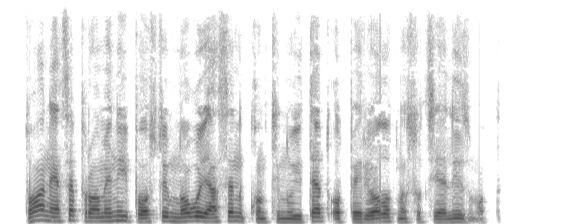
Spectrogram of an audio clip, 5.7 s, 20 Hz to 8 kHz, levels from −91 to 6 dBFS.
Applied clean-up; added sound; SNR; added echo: none; none; none; none.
